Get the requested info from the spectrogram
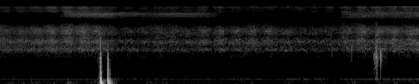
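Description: Outdoor night ambience: a steady high hiss, with a sharp double click about a second in and a fainter tick near the end.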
